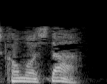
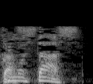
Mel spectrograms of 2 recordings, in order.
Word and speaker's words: como estás: Whatever else you heard, como está, is plural, like if you're talking to a group. Or como están, something like that.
